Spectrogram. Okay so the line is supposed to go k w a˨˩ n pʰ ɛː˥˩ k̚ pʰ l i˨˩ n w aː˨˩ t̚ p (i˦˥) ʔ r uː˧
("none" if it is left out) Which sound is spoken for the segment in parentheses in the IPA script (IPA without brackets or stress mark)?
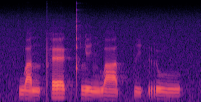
i˨˩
